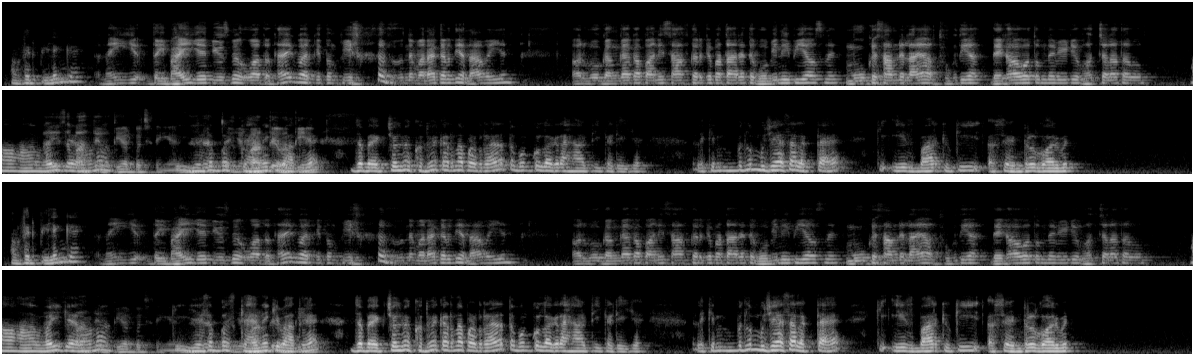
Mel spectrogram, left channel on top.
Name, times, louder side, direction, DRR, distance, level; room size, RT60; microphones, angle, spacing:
voice 1, 0.1-0.8 11.9-13.0 13.6-15.1 15.4-18.3 18.8-20.3 20.7-22.6, right 2 dB, 55° right, 0.6 m, -21 dB
voice 2, 1.0-5.1 5.7-11.4 12.3-15.0, left 3 dB, 85° left, 1.0 m, -28 dB
11.5 x 4.6 x 6.3 m
head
